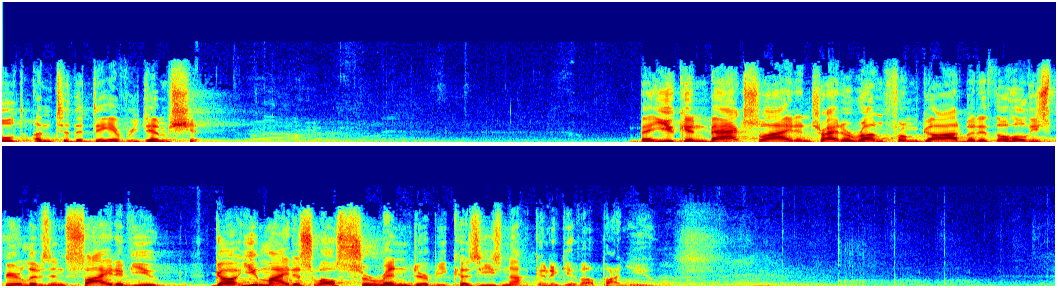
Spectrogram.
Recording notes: keynote address to those attending Founders Week 2023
